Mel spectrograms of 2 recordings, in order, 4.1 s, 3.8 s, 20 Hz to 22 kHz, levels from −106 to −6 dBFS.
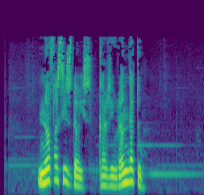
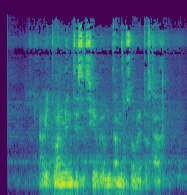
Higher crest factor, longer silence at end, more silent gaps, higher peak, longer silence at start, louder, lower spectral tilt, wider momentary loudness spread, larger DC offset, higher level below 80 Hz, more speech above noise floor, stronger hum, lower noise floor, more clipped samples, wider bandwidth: about the same, 18 dB vs 20 dB; first, 1.25 s vs 0.45 s; neither; about the same, -4 dBFS vs -2 dBFS; about the same, 0.75 s vs 0.8 s; about the same, -21 LUFS vs -19 LUFS; first, -5 dB/octave vs -3.5 dB/octave; second, 13 LU vs 18 LU; neither; second, -74 dBFS vs -56 dBFS; first, 37 dB vs 33 dB; neither; about the same, -57 dBFS vs -54 dBFS; neither; second, 11.5 kHz vs 16 kHz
